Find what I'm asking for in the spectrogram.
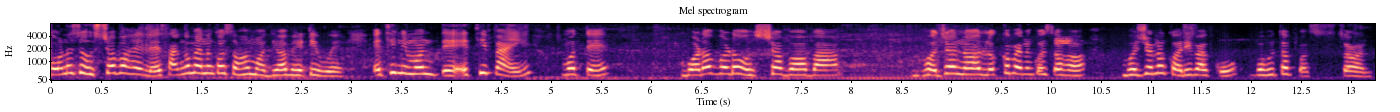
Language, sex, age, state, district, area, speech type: Odia, female, 18-30, Odisha, Rayagada, rural, spontaneous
